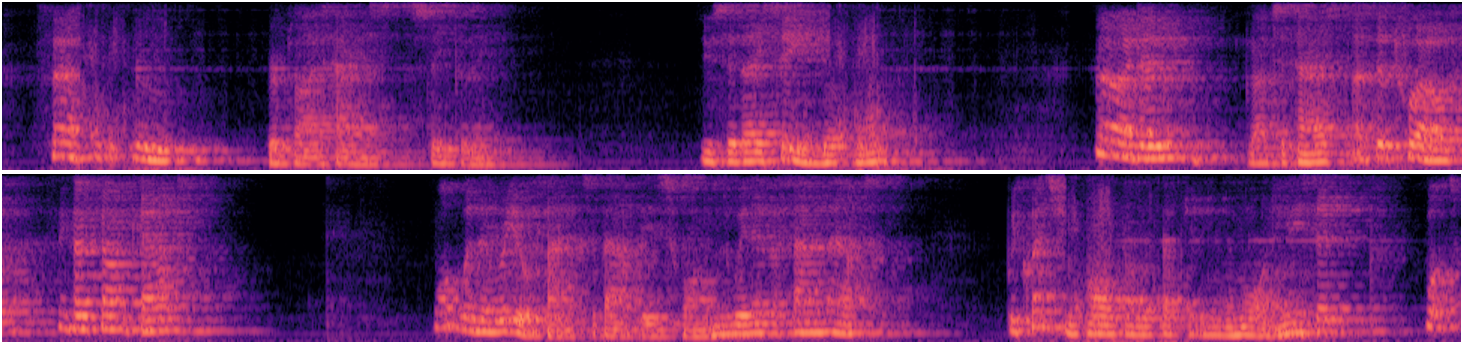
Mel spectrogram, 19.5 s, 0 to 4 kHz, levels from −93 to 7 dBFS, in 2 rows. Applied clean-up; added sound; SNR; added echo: neural separator model SepFormer DNS4.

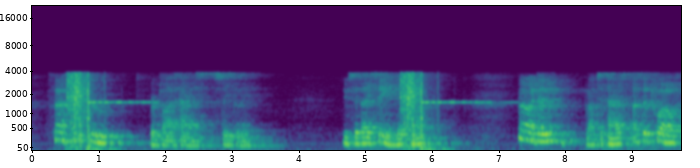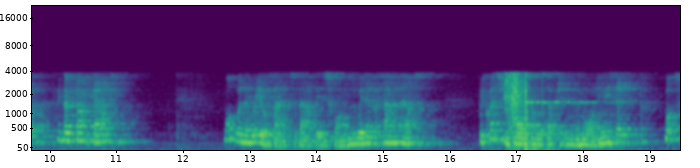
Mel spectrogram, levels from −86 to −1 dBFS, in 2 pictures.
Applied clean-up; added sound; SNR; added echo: none; Bell / Mechanisms; 3 dB; reverberation time 1.1 s.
